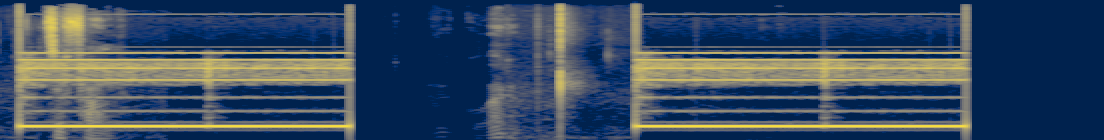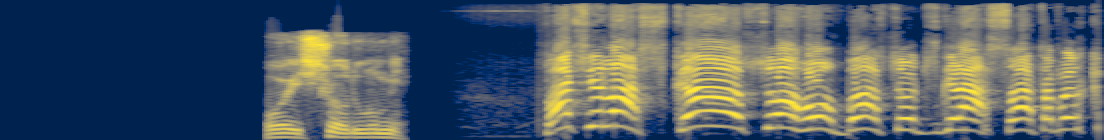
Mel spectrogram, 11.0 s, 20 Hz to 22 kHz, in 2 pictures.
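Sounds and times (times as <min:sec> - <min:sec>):
telephone ringback tone on an outgoing call: 0:00.1 - 0:01.8, 0:03.2 - 0:04.9
speech: 0:06.9 - 0:07.6, 0:08.3 - 0:11.0.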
